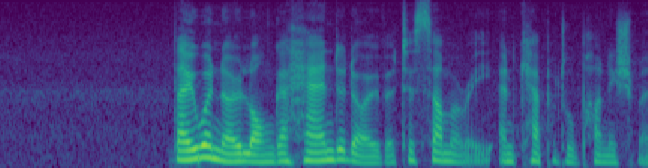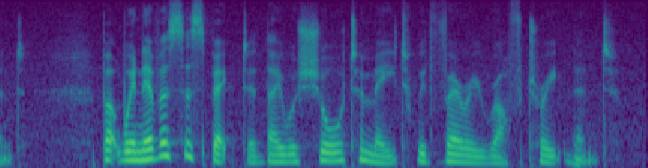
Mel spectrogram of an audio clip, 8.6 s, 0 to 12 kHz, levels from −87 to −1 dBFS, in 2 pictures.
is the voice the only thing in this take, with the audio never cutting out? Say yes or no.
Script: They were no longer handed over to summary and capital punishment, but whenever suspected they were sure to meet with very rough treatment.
yes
